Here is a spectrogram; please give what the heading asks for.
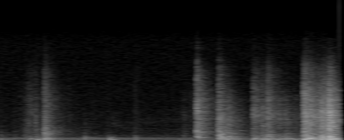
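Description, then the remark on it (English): A freezer door opens and shuts as a bundt pan is put inside to set, with a soft knock early on, then a cluster of thumps and rustling clatter growing louder toward a final firm close. No one speaks. “So I've got it in the freezer.”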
